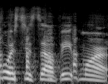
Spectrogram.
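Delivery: put-on speaking with a New York accent.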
